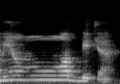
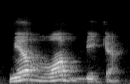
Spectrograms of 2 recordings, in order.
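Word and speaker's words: مِن رَّبِّكَ: Contohnya apa? Mir rabbika. Tidak kita baca mir rabbika. Tidak kita baca seperti itu, tapi mir rabbika. Dua-duanya hilang. Bagian hidungnya hilang, bagian lidahnya juga hilang.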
